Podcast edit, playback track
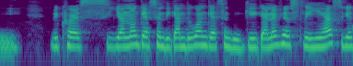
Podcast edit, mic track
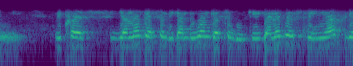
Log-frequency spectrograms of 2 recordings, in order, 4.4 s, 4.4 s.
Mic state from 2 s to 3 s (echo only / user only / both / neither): echo only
